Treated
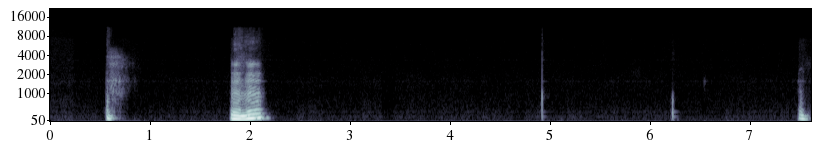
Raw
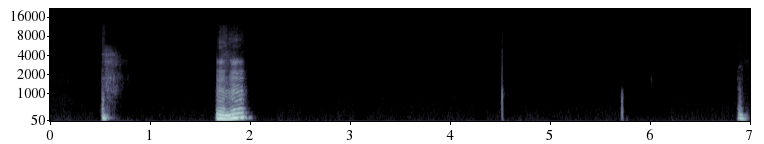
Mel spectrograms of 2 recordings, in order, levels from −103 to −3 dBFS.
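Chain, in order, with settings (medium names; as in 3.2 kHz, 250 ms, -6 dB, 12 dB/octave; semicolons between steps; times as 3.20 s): small resonant body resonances 200/390/1700/3700 Hz, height 7 dB, ringing for 95 ms; speed mistake 48 kHz file played as 44.1 kHz; trim +8 dB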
